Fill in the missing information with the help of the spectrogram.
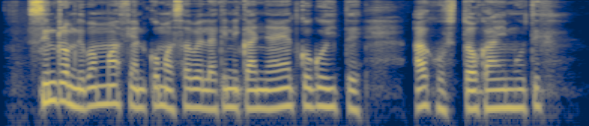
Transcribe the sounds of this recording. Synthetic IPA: si˦ndɾo˨mni˨ba˦ma˦fja˨n˨ko˦ma˨sa˦be˦la˨kɪ˦nɪ˨ka˨ɲa˨ɛ˦t̚ko˦ɡo˦i˦te˨ | a˦ku˨stɔ˦ka˦i˦mu˦ti˦k

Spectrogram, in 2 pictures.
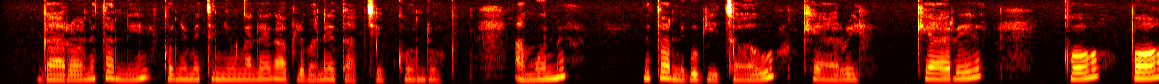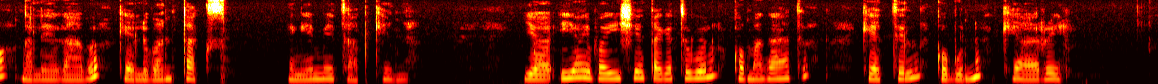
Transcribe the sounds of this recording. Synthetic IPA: ŋɡa˨ɾɔ˨nɪ˦tɔ˦nɪ˨ko˦ɲo˦metiɲu˦ŋa˨lɛ˦kaplu˨ba˨ne˦ta˨p̚t͡ʃe˨p̚kʰondoka˨mʊ˦n | nɪ˦tɔ˦ni˨kuki˨ta˨u˦kʰeaɾe˦ | kʰɛ˦aɾe˦ | kʰo˦ | pɔ˦ŋa˨lɛ˨kabɛ˦ke˨lu˨βantaks | e˨ŋeme˦ta˨pkʰe˦ɲa˨ | jɔ˨ʔɪ˦jɔ˦ipa˦i˦ʃe˦ta˨kɛ˦tʊkʊ˦lko˨ma˨ka˦t | kʰetɪ˦lko˨bu˨n˦kʰɛ˦aɾe˦

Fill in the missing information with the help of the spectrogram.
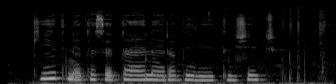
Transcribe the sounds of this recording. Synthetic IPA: kʰi˦t̪nɛ̰˨t̪ɛ˦sɛ˨t̪a˦ɛ˦na˨ɾa˦bi˨βe˨t̪u˦ʃe˦t͡ʃ

